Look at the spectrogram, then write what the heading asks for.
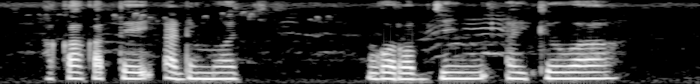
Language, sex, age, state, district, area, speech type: Santali, female, 30-45, West Bengal, Purba Bardhaman, rural, spontaneous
